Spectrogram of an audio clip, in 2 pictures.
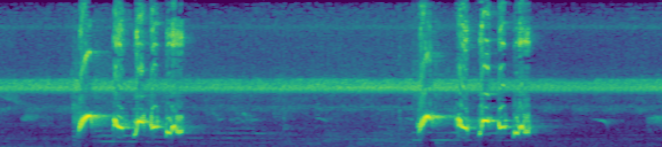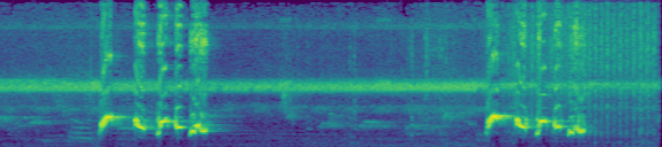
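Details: Red-whiskered bulbul song played to train caged birds in Thailand: short bright phrases of five or six quick warbled notes, repeated about every two and a half seconds, with a steady high electrical whine throughout.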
